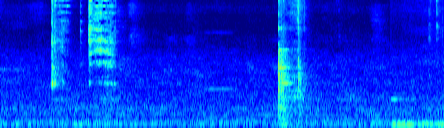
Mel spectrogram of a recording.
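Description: Steel spoon scraping and clinking against a steel plate while spooning tamarind chutney onto chaat: short scrapes near the start and again about three and a half seconds in.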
